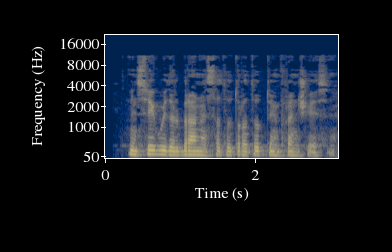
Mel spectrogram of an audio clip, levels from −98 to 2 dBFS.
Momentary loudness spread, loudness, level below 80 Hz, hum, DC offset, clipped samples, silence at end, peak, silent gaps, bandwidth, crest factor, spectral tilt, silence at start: 7 LU; -29 LUFS; -60 dBFS; none; under 0.1%; under 0.1%; 0 s; -10 dBFS; none; 11.5 kHz; 18 dB; -6 dB/octave; 0.3 s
